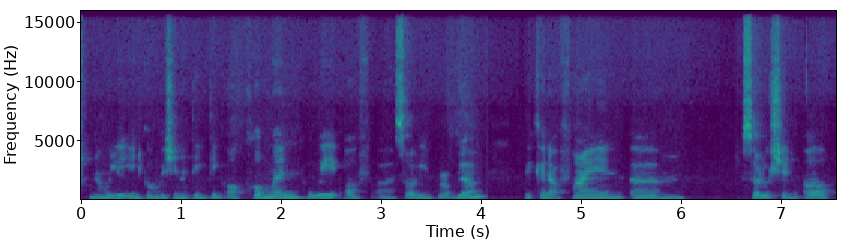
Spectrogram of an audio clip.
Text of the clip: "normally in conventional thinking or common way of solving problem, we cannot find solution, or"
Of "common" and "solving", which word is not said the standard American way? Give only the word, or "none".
none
